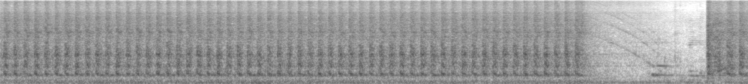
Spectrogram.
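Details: Engine with customer complaint of rattling, after repair with timing cover resealed, sealant cured overnight, fresh oil added: catches and runs with an even, steady pulse and no obvious rattle, switched off after about eight seconds; normal idle.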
